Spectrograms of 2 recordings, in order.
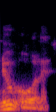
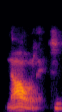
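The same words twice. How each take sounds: First: It is said as two separate words. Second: It is run together as one word.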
